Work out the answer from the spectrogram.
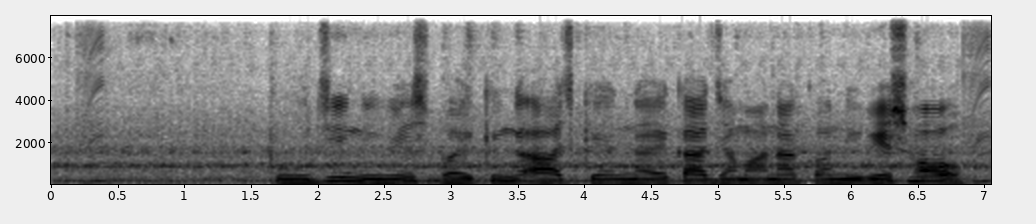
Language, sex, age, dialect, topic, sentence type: Bhojpuri, male, 31-35, Western, banking, statement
